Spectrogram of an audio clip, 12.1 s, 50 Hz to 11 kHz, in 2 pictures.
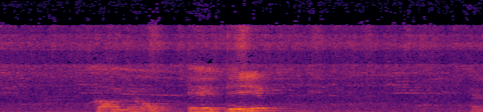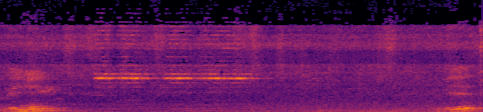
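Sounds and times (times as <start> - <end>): chalk squeaking on blackboard: 6.8 - 9.9.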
